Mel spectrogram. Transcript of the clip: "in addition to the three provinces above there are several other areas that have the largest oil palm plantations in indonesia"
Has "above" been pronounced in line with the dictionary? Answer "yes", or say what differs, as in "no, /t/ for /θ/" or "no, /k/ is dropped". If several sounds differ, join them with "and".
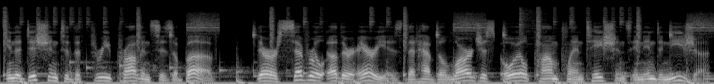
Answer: yes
